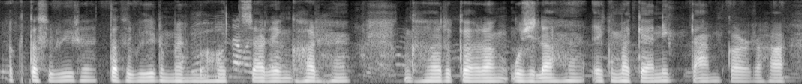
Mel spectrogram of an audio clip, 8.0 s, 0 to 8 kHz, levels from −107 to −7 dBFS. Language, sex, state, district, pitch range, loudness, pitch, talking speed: Hindi, male, Bihar, Patna, 120-125 Hz, -21 LUFS, 125 Hz, 140 wpm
